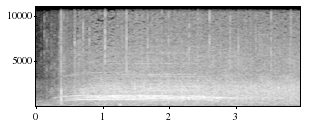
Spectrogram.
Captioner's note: applause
